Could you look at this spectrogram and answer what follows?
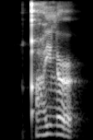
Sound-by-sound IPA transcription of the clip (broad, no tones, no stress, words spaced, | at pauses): qʼɛ̤jlə˞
